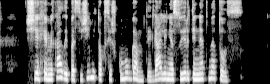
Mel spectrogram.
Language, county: Lithuanian, Klaipėda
